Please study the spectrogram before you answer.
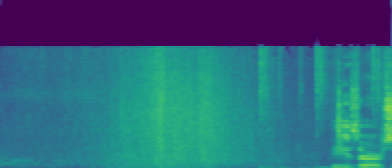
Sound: waves swooshing

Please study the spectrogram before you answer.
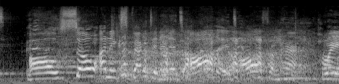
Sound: audience laughs

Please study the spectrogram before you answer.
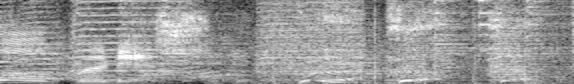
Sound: grunting

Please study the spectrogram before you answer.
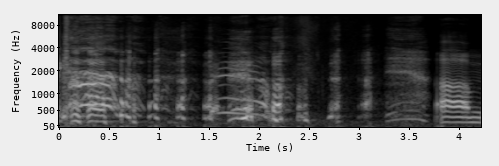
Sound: both laughing

